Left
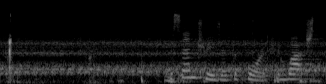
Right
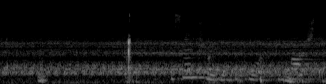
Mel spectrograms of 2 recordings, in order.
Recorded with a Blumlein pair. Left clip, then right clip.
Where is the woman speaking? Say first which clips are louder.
Left 5 dB; 40° left, 1.1 m.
